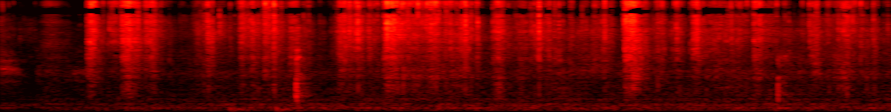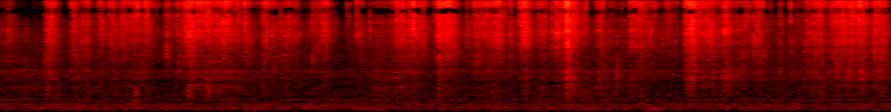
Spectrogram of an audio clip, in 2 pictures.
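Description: A Dalmatian nosing and chewing at a plush treat-puzzle toy, working to get a treat out through its little door: a steady scratchy rustling with scattered small clicks.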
